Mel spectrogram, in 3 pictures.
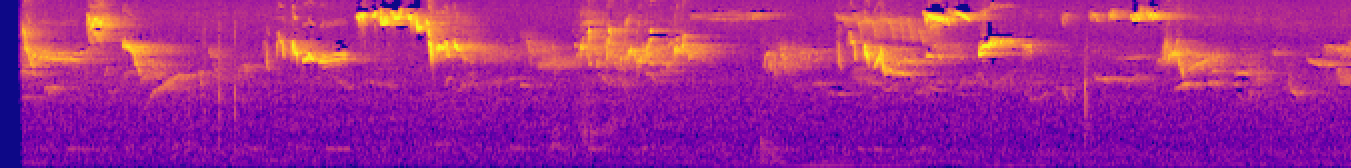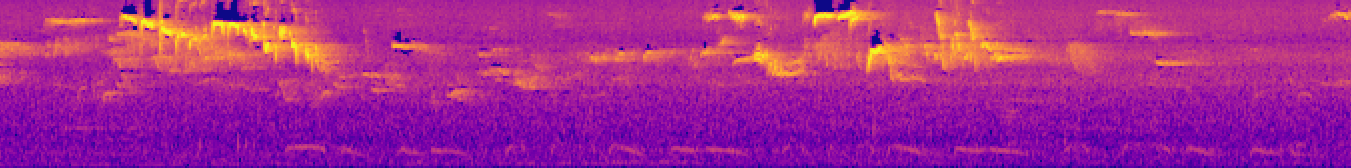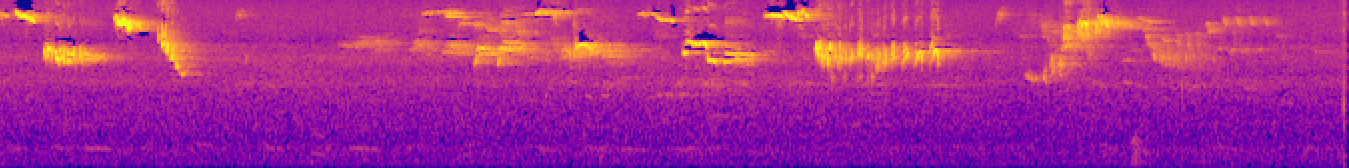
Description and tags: birdsong, spring,English countryside
Spring birdsong, nature reserve, Hampton Lode Worcestershire UK.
